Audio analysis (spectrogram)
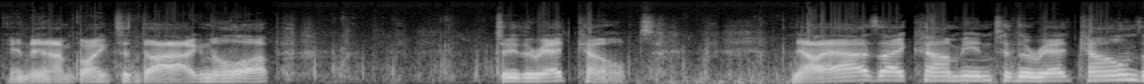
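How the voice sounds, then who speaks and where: A man giving calm, explanatory riding instruction as he rides in an outdoor arena. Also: a little high, slight background noise. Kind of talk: instructional commentary while riding.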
